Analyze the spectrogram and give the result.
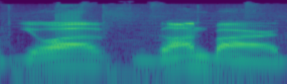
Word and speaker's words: Yoav Ganbar: I'm Charles Max Wood from Top End Devs, and this week we're going to be talking to Yoav Ganbar.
